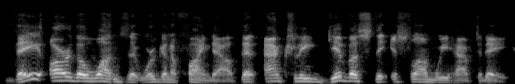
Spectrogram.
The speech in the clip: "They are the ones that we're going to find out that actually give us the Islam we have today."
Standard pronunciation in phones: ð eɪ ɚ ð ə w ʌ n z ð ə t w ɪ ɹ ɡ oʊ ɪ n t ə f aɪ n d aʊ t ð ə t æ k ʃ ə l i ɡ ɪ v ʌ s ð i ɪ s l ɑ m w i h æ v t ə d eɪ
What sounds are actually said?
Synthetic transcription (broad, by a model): ð eɪ ɚ ð ə w ʌ n z ð ə t w ɪ ɹ ɡ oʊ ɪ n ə f aɪ n d aʊ t ð ə t æ k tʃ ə l i ɡ ɪ v ʌ s ð i ɪ s l ɑ m w i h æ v t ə d eɪ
